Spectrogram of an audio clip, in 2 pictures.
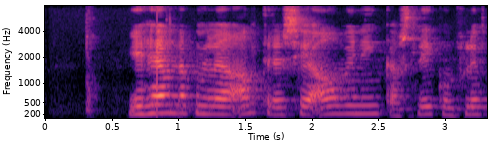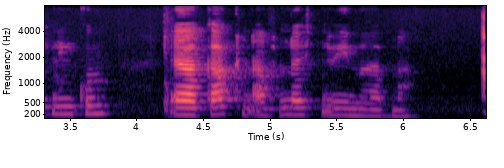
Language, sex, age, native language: Icelandic, female, 60-69, Icelandic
